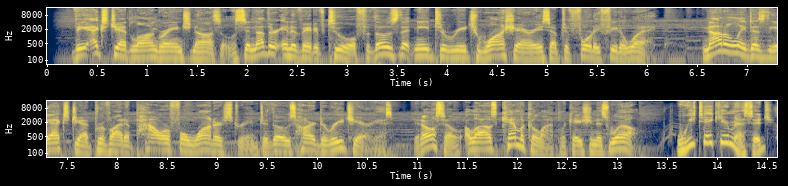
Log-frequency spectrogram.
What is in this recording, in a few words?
english american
